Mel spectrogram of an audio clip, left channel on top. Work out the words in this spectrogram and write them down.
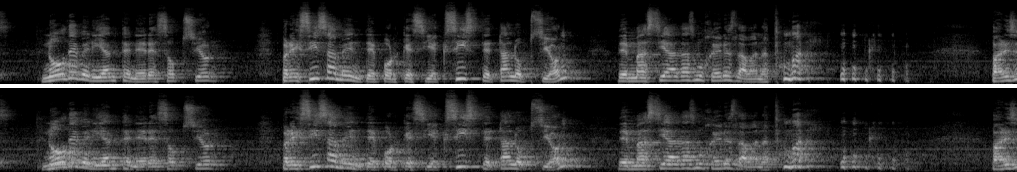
no deberían tener esa opción. Precisamente porque si existe tal opción, demasiadas mujeres la van a tomar.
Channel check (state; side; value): normal; both; correlation 0.80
